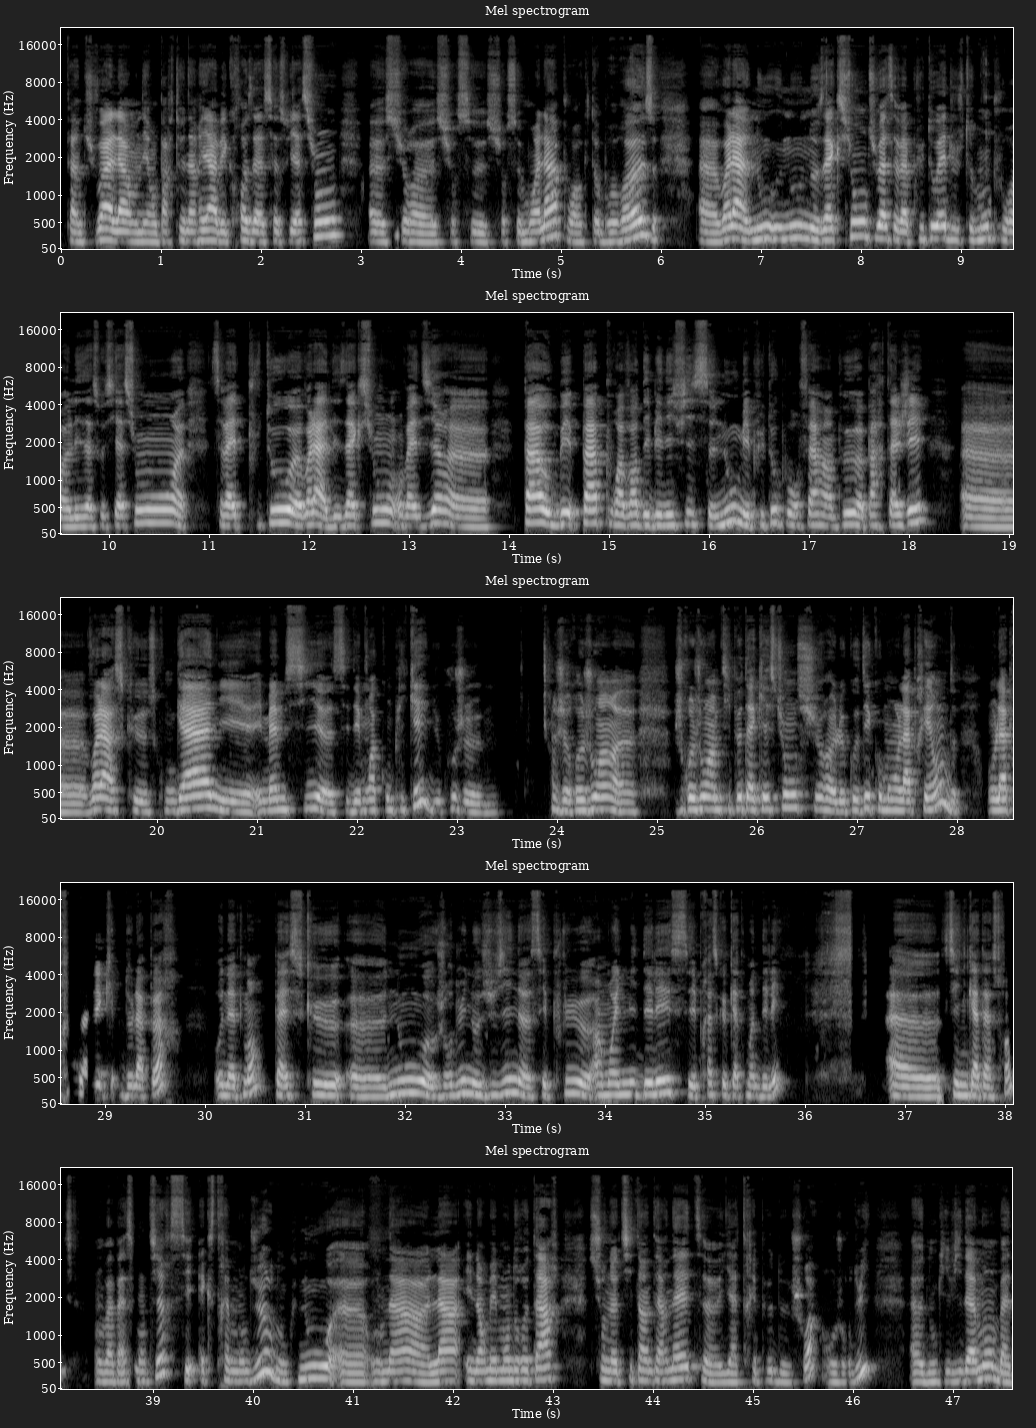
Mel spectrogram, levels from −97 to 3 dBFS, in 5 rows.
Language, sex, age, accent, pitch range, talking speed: French, female, 20-39, French, 170-210 Hz, 215 wpm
